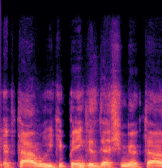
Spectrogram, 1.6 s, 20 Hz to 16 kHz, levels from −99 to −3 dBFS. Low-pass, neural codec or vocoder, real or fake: 14.4 kHz; codec, 44.1 kHz, 7.8 kbps, Pupu-Codec; fake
